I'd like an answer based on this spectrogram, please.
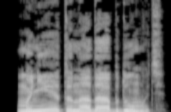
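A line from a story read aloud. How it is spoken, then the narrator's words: Calm. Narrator (Russian): спокойно сказал я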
